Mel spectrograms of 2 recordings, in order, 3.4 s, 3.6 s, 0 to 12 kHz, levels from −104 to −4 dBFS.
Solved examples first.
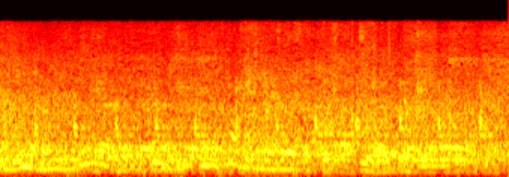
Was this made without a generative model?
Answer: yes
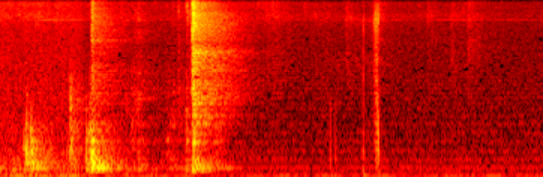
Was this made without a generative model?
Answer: yes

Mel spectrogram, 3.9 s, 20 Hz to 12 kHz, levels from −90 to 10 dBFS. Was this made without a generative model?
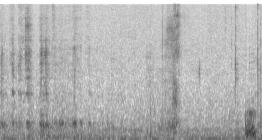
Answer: yes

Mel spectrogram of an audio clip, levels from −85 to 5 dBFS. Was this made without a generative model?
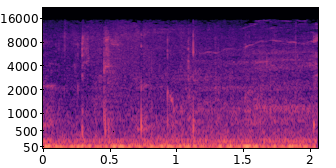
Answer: yes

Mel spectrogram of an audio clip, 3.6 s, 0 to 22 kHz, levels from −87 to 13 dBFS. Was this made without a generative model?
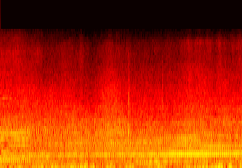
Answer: yes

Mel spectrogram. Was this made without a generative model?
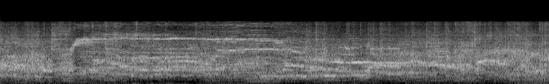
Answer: no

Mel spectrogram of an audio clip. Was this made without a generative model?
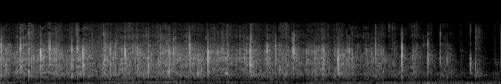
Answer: no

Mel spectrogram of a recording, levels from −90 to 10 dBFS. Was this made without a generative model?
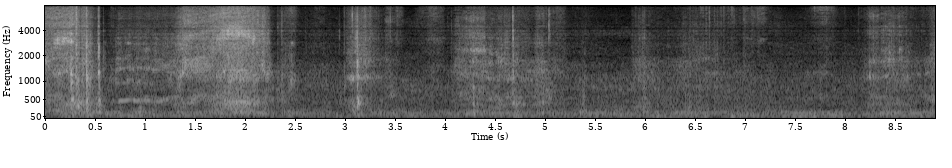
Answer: no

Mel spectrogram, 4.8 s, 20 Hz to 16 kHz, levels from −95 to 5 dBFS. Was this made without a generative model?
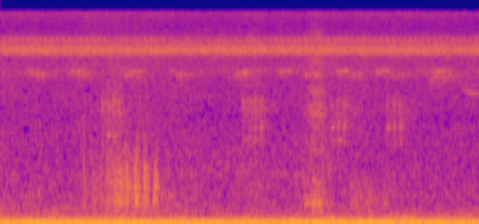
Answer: yes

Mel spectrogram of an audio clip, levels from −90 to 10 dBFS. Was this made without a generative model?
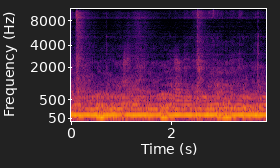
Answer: no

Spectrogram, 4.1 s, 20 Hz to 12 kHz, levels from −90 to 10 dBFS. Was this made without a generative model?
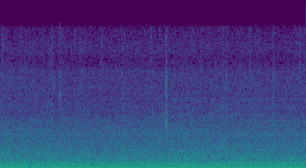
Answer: yes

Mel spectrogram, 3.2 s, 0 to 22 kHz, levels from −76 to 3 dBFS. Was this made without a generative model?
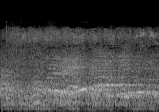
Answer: yes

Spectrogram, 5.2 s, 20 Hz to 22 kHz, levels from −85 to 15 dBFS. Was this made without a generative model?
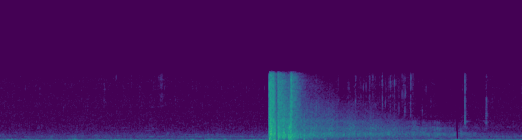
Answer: yes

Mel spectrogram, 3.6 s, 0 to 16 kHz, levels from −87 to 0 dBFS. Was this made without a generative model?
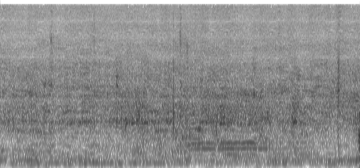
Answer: no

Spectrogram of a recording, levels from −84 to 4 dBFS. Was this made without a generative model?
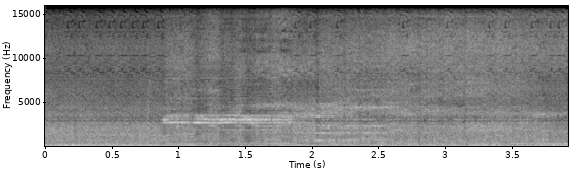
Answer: no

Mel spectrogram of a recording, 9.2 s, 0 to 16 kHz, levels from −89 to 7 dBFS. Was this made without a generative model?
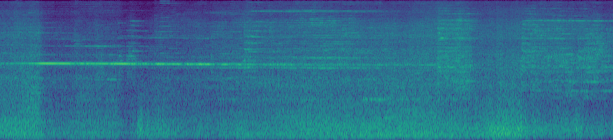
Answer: yes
